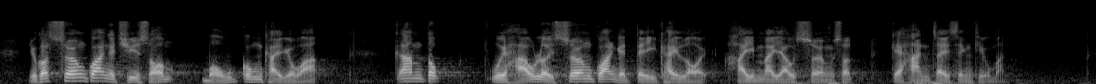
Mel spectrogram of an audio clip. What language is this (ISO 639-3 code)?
yue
